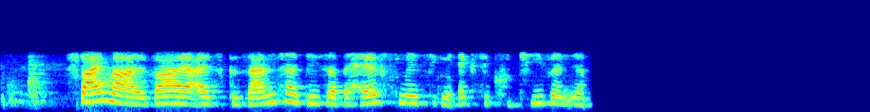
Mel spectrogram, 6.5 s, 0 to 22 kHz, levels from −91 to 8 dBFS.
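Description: Nothing stood out on listening to this telephone-band speech, which fades out smoothly toward the end.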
